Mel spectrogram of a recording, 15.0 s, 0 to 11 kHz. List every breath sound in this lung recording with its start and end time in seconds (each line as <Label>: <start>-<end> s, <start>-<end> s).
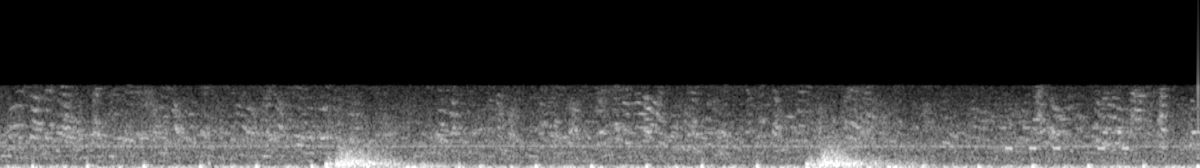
Inhalation: 4.00-5.13 s, 10.08-11.07 s
Exhalation: 5.13-6.33 s, 11.09-12.07 s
